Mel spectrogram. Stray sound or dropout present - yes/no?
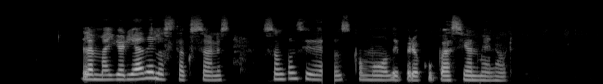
yes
